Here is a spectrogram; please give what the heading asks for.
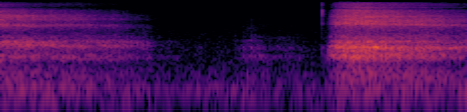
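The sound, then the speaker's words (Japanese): Slow, warm open-mouthed 'haa' exhales, like breath used to warm hands on a cold day, made during a voice-training exercise with the face tilted up. Two soft, breathy outbreaths are separated by a pause, and the second starts more suddenly and sounds fuller. “寒い日にこう、手を温める時に吐く息がありますね。はーってやつ。はー、はーってやつね。いわゆる。あれをします。”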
